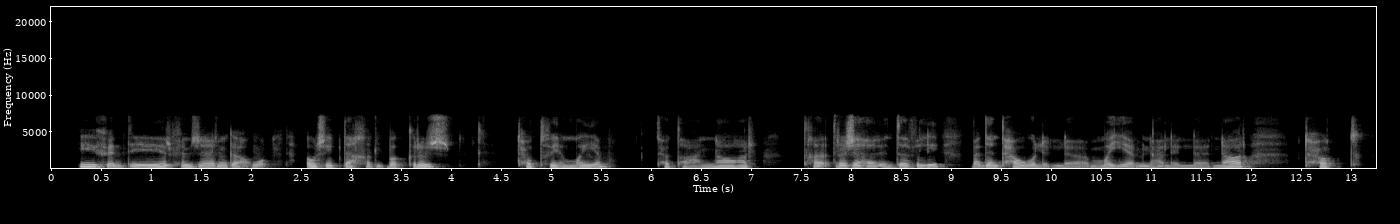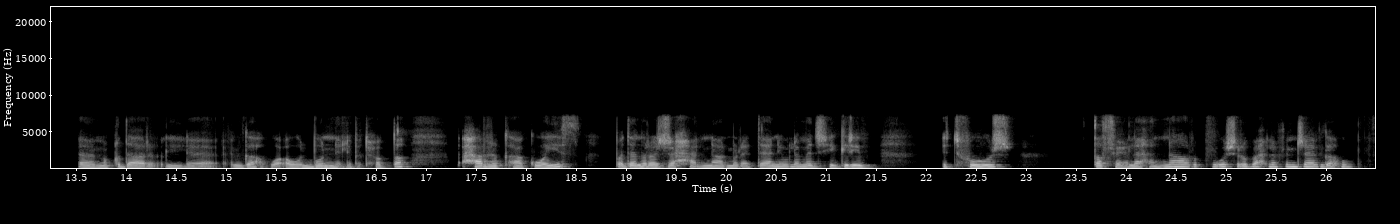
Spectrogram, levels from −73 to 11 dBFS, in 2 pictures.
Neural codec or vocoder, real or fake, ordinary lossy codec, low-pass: none; real; none; 7.2 kHz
